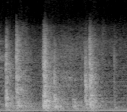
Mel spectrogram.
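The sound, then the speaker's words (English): A drawer slides open and shut as items are put into it, with a few short wooden clunks and scraping knocks spread over two seconds, fairly quiet and with no voices. “Here, I'll put these in the drawer for you.”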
